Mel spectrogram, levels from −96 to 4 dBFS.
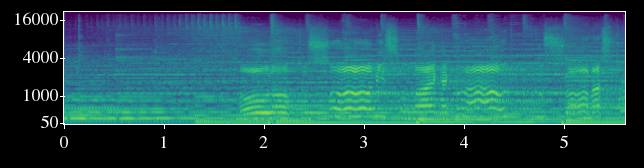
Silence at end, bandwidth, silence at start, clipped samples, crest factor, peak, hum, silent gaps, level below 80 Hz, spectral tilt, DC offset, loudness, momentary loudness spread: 0 s; over 20 kHz; 0 s; under 0.1%; 16 dB; -4 dBFS; none; none; -32 dBFS; -4.5 dB/octave; 0.2%; -19 LUFS; 11 LU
